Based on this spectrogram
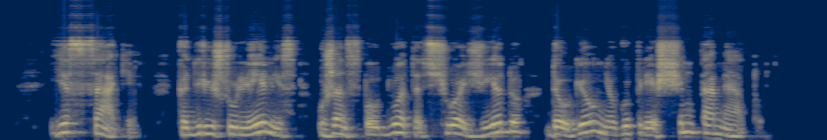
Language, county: Lithuanian, Utena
